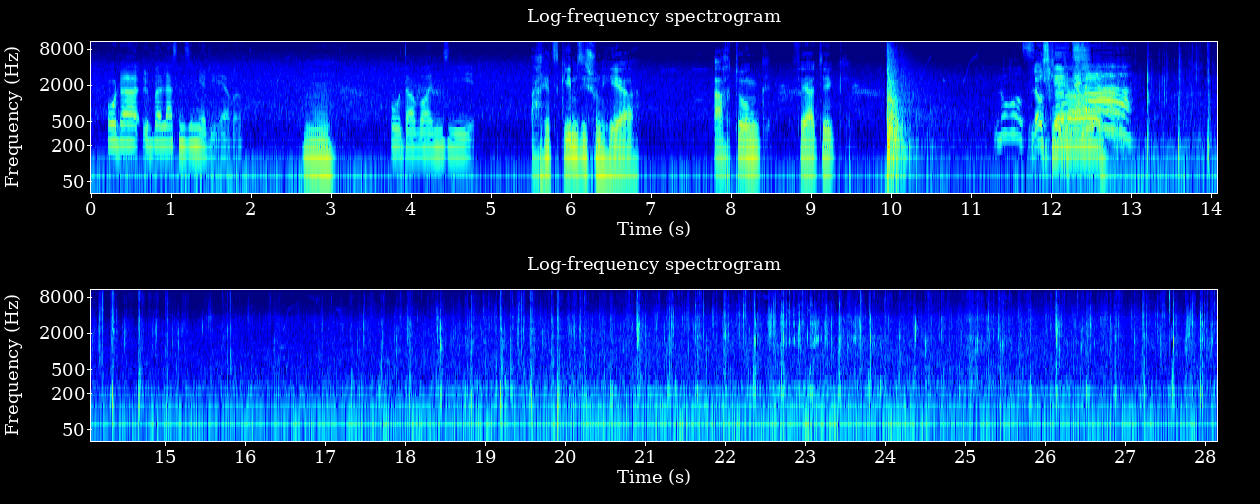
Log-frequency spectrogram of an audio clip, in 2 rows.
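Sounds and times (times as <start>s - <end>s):
speech: 0.2s - 2.0s, 2.6s - 3.2s, 3.8s - 4.9s, 5.5s - 6.9s, 7.8s - 9.6s, 11.3s - 13.2s
children running in groups through a forest: 13.1s - 28.1s.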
